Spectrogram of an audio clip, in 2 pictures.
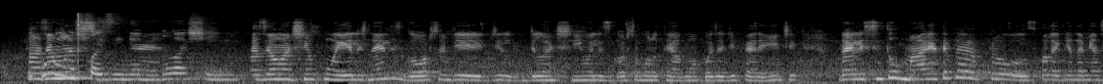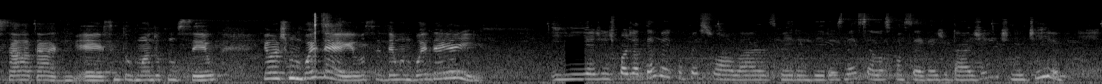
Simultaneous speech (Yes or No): Yes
